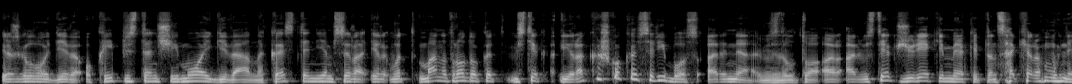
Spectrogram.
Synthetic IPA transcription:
ɪɾɐʃɡɐlˠʋoːjʊd̪ʲeːʋʲɛʔoːkɐɪpjɪst̪ʲɛnʃʲɛɪmoːjɡʲiʋʲæːnɐkɐst̪ʲɛnjiɛmsiːɾɐʔɪɾʋɐt̪mɐnɐt̪ɾoːd̪oːkɐt̪ʋʲɪst̪ʲiɛkiːɾɐkɐʃkoːkʲoːsɾʲiːboːsɐrnʲɛʋʲɪzd̪ʲeːlˠt̪oːʔɐrɐrʋʲɪst̪ʲiɛkʒʲʊːɾʲeːkʲɪmʲekɐɪp̚t̪ʲɛnsɑːkʲeːɾɐmuːnʲe

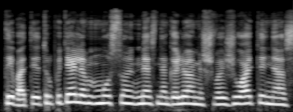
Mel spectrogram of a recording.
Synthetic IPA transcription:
t̪ɐɪʋɐt̪ɐɪt̪ɾʊpʊt̪ʲeːlʲemuːsumʲɛsnʲɛɡɐlʲeːjoːmɪʃʋɐʒʲuɔt̪ʲɪnʲɛs

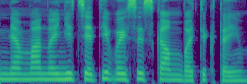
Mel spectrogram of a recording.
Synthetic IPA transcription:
nʲɛmɑːnoːɪnʲɪt͡sʲɛt̪ʲiːʋɐjɪsɐɪskɐmbɐt̪ʲɪkt̪ɐɪ

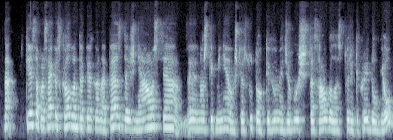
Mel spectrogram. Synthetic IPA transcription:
nɐt̪ʲiɛsɑpɐsɑːkʲʊskɐlˠbɐnt̪ɑːpʲiɛkɐnɐpʲɛsd̪ɐʒʲnʲɛʊsʲɛnoːrskɐɪpmʲɪnʲeːjɛʊɪʃʲt̪ʲiɛsuːt̪uːɐk̚t̪ʲiːʋʲuːmʲɛd͡ʒʲɛɡuːʃʲɪ̥t̪ɐsɐʊɡɐlˠɐst̪ʊɾʲɪt̪ʲɪkrɐɪd̪ɐʊɡʲɛʊ

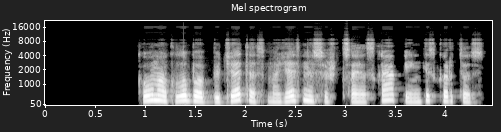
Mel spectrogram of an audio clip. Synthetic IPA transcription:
kɒʊnoːklˠʊboːbʲʊd͡ʒʲɛt̪ɐsmɐʒʲæːsʲnʲɪsʊʃt̪sɐɛskɑːpʲɛŋʲkʲɪskɐɾt̪ʊs

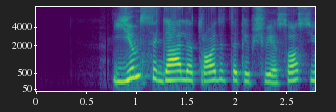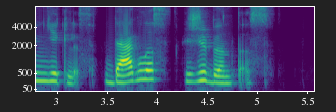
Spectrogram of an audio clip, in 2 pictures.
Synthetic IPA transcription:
jɪmsʲɪɡɑːlʲɪɐt̪ɾoːd̪ʲɪːt̪ʲɪkɐɪpʃʲʋʲiɛsoːsjʊŋʲɡʲɪklʲɪ̰sd̪ʲæːɡlˠɐs | ʒʲɪbʲɪnt̪ɐ̰s

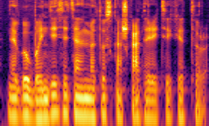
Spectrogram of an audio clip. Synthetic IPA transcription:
nʲɛɡʊbɐnʲd̪ʲiːsʲɪt̪ʲɛnmʲɛt̪ʊskɐʃkɑ̰ːd̪ɐɾʲiːt̪ʲɪkʲɪt̪ʊ̰ɾ

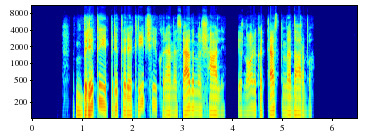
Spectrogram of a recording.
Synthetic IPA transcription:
bʲɾʲɪt̪ɐɪpʲɾʲɪt̪ɐɾʲeːkɾʲiːpʲt͡ʃʲɛɪkʊɾʲæːmʲɛsʋʲæːd̪ɐmʲɛʃɑːlʲiː | ɪɾnoːɾʲɪkɐt̪̚ʲt̪ʲːæːst̪ʊmʲɛd̪ɑɾbɐ

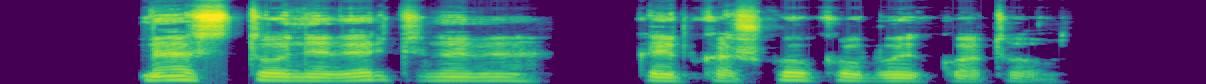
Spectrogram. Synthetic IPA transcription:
mʲɛst̪oːnʲɛʋʲɛɾʲt̪ʲɪnɐmʲɛ | kɐɪpkɐʃkoːkʲoːbɐɪkɔt̪oː

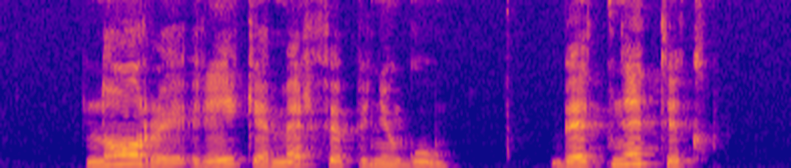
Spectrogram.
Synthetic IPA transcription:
noːɾɐɪɾʲɛɪkʲɛmʲɛɾʲfʲoːpʲɪnʲɪɡuː | bʲɛt̪nʲɛt̪ʲɪk

